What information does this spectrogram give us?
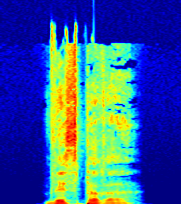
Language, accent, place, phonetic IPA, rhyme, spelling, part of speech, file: German, Germany, Berlin, [ˈvɪspəʁə], -ɪspəʁə, wispere, verb, De-wispere.ogg
- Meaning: inflection of wispern: 1. first-person singular present 2. first/third-person singular subjunctive I 3. singular imperative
